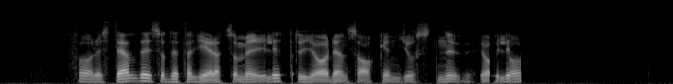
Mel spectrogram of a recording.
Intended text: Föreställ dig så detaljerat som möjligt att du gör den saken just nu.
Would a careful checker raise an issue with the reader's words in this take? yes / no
yes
